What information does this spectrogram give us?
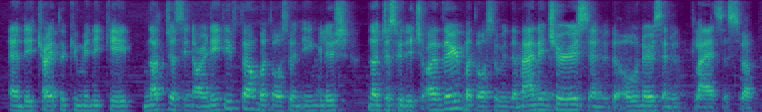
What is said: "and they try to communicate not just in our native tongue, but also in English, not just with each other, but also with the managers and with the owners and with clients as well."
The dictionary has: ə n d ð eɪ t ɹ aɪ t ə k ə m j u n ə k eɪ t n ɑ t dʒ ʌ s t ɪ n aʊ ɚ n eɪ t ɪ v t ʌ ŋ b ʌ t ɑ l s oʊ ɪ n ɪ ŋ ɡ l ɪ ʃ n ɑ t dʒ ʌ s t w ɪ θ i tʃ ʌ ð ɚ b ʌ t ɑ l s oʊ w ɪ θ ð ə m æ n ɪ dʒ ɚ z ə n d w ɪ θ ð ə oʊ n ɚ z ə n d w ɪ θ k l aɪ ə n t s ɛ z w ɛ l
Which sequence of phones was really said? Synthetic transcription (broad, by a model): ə n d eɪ t ɹ aɪ t ə k ə m j u n ə k eɪ t n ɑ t dʒ ʌ s t ɪ n aʊ ɚ n eɪ t ɪ v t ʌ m b ʌ t ɑ l s oʊ ɪ n ɪ ŋ ɡ l ɪ ʃ n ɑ t dʒ ʌ s t w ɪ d i tʃ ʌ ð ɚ b ʌ t ɑ l s oʊ w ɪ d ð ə m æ n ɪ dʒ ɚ s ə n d w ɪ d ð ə oʊ n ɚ s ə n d w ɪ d k l aɪ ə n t s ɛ s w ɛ l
